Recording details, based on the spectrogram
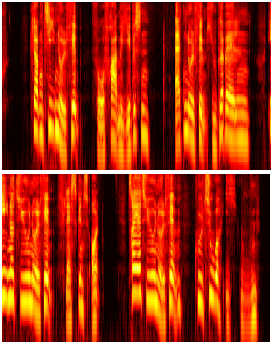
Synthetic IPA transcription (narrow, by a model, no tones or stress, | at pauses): kʰlɒ̽ɡ̥ŋ̩t͡sʰḭːnɔ̽lfem̰ | fɒːfʁɑ̈meje̝b̥əsn̩ | ʔæd̥n̩nɔ̽lfem̰sukʰæb̥æln̩ | ʔe̝̰ːnɒ̽t͡sʰyːʊənɔ̽lfem̰flæsɡ̥ənsɒ̽n̰ | t͡sʰʁɛ̰ːɐt͡sʰyːʊənɔ̽lfem̰ | kʰult͡sʰuɐ̰iuːn̩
